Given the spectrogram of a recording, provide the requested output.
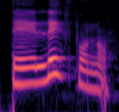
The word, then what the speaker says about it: teléfono: The last word, teléfono, has the stress syllable on the third to last syllable, the antepenultimate syllable.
